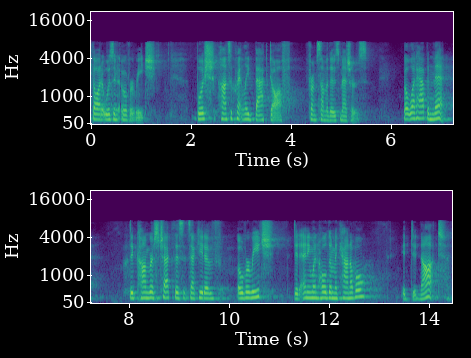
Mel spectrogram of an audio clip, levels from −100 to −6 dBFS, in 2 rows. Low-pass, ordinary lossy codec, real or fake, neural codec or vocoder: 7.2 kHz; AAC, 48 kbps; fake; codec, 16 kHz, 2 kbps, FunCodec, trained on LibriTTS, 25 frames a second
